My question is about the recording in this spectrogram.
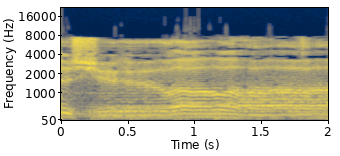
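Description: A man singing a slow melody in long, wavering held notes over sustained backing music.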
